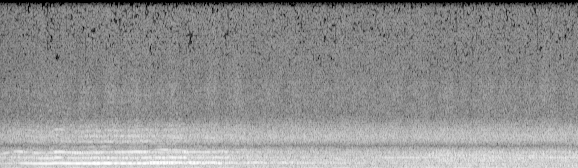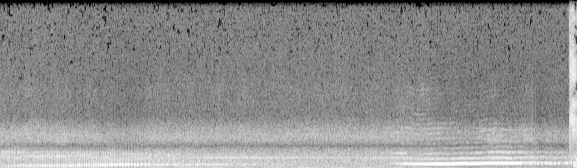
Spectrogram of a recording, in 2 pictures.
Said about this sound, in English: Payne is a researcher in the Bioacoustics Research Program of Cornell University's Laboratory of Ornithology, and she's part of the research team that produced this original recording, ….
